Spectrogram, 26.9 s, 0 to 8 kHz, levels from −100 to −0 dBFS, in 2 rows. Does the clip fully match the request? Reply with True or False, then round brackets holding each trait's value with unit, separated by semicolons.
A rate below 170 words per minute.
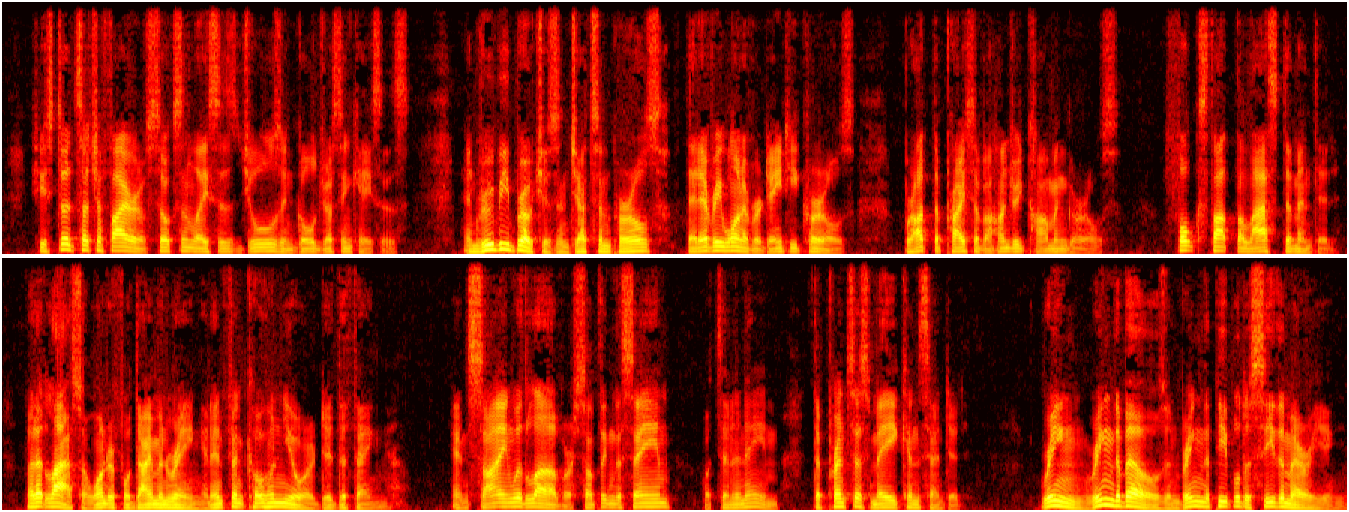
False (185 wpm)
